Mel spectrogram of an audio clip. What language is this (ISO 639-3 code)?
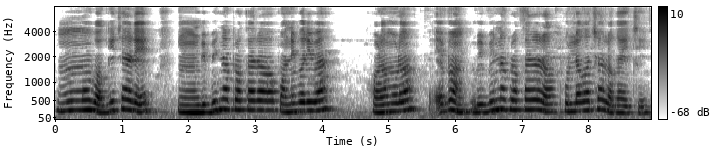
ori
